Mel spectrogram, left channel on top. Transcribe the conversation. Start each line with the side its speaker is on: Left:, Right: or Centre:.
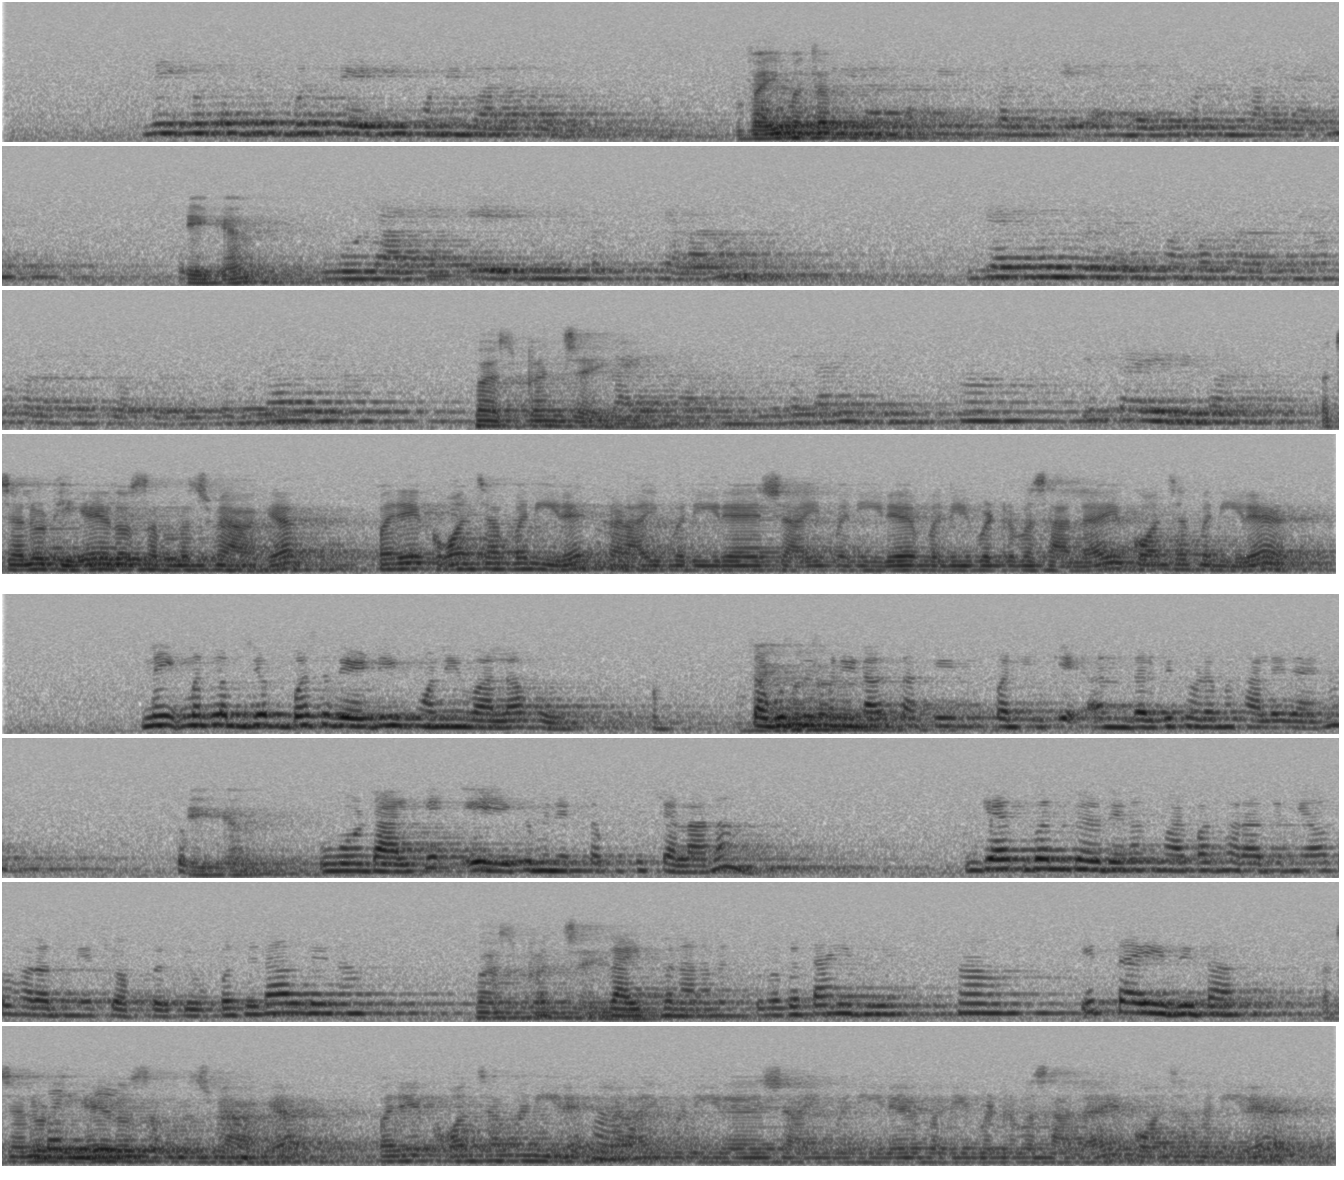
Right: नहीं मतलब जब बस रेडी होने वाला हो
Left: वही
Right: तब उसमें
Left: मतलब
Right: पनीर डाल ताकि पनीर के अंदर भी थोड़े मसाले जाए ना तो
Left: ठीक है
Right: वो डाल के एक मिनट तक उसे चलाना गैस बंद कर देना तुम्हारे पास हरा धनिया हो तो हरा धनिया चॉप करके ऊपर से डाल देना
Left: बस बन
Right: और
Left: जाएगी
Right: राइस बनाना मैंने तुम्हें बता ही दिया हाँ इतना इजी था
Left: अ, चलो
Right: बन
Left: ठीक है
Right: गई
Left: ये तो समझ में आ
Right: <laughs>
Left: गया पर ये कौन सा पनीर है
Right: हाँ
Left: कढ़ाई पनीर है शाही पनीर है पनीर बटर मसाला है ये कौन सा पनीर है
